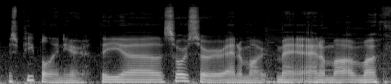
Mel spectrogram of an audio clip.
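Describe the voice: A passage is read aloud plainly. Intonation stays fairly even.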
